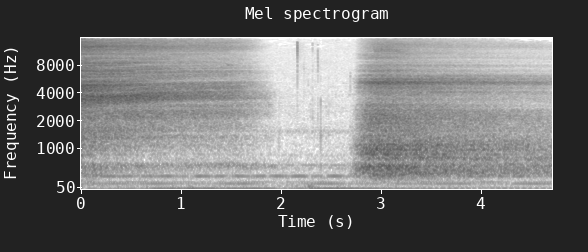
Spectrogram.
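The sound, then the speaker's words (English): A deep breath is taken: a loud, airy inhale lasts about two seconds, then comes a brief silent pause and a long, steady, hissing exhale, with no talking. “Take a breath.”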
